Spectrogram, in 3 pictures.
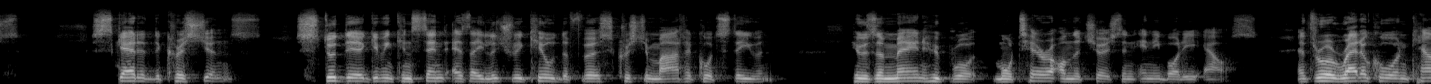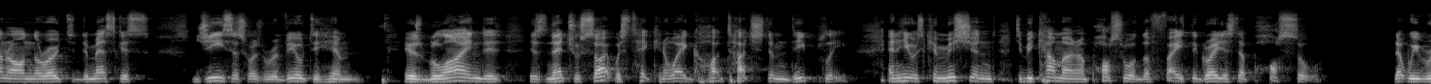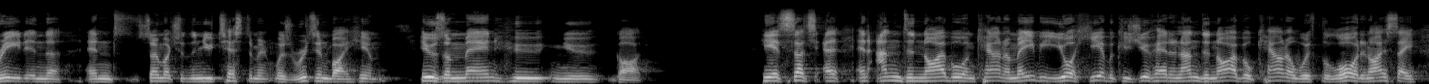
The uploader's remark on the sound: One of our NEUMA global prophetic ministers was in Perth this weekend and preached a powerful message at our 4pm NEUMA Perth South service.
